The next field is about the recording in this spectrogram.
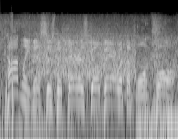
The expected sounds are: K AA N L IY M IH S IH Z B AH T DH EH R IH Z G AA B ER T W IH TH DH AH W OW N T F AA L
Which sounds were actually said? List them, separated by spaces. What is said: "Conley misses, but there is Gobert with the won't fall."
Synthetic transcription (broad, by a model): K AA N L IY M IH S IH Z B AH T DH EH R IH Z G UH B ER W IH DH AH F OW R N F AA L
